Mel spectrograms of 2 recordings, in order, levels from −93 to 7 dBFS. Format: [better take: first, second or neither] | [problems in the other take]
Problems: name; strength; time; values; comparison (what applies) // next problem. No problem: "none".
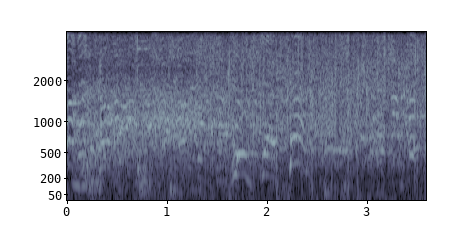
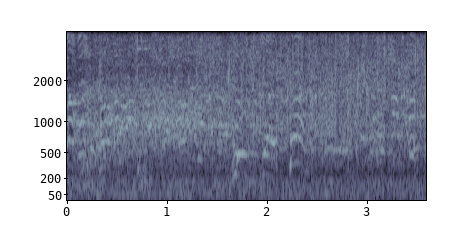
first | background sound (Stream / Trickle, dribble); 13 dB below the speech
